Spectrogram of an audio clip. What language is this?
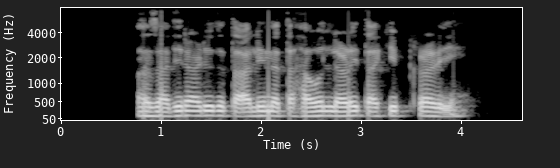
Pashto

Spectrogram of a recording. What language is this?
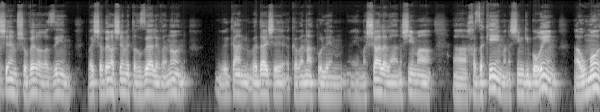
Hebrew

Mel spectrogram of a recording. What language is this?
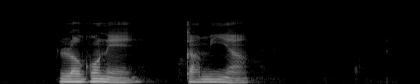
Santali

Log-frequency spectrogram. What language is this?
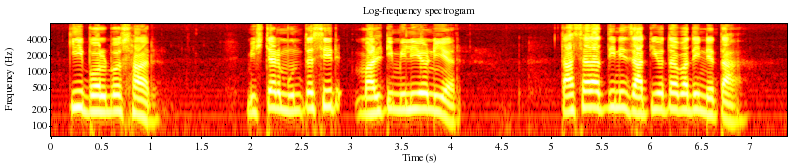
Bangla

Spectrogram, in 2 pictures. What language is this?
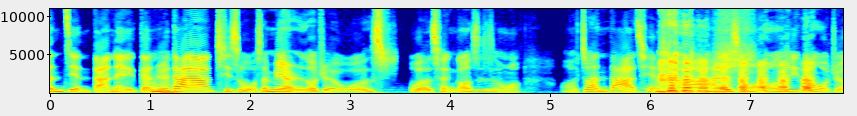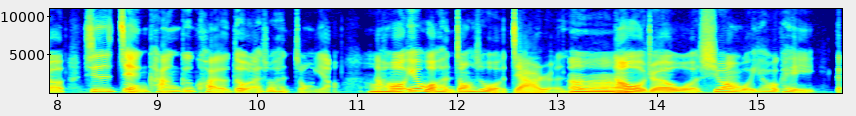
Chinese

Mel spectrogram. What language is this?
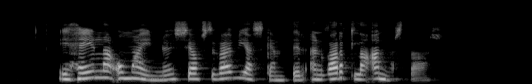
Icelandic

